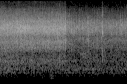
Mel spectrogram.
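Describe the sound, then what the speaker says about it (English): Boiled goat meat frying in a pan until crisp, a steady close hiss and crackle of sizzling fat that eases slightly halfway through, with no voices. "You just want to give it this crisp, the crunch texture by frying it now."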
